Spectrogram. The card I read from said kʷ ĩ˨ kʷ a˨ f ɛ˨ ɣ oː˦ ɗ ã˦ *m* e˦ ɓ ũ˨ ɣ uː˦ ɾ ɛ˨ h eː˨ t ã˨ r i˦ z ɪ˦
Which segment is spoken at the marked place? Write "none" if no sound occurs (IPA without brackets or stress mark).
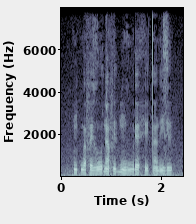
f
